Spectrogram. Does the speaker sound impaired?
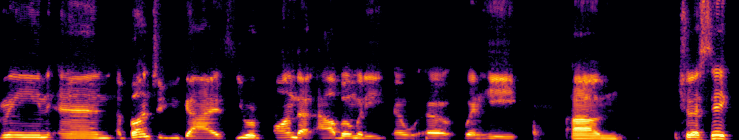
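No.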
